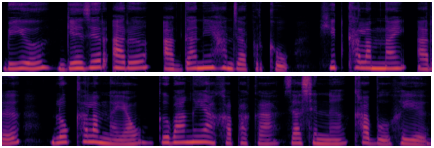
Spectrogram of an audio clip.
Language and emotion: Bodo, neutral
